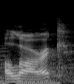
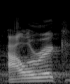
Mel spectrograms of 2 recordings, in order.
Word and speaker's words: Alaric: Now, the name Alaric belongs to a very dead great-grandfather I'll never be able to thank enough. You'll probably want to pronounce it Alaric, but it's Alaric, okay?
